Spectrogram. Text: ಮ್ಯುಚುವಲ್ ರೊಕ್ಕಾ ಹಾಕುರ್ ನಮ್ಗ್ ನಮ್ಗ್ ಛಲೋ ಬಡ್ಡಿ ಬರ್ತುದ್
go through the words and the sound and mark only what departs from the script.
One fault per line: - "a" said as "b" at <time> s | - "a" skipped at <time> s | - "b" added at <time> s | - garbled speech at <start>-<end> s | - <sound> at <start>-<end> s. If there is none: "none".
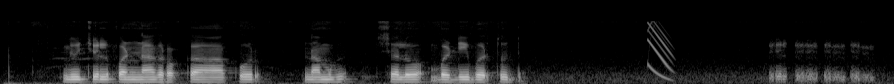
- "ಫಂಡ್ನಾಗ್" added at 1.1 s
- "ನಮ್ಗ್" skipped at 3.4 s
- chirp at 6.5-6.8 s
- laugh at 7.7-8.8 s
